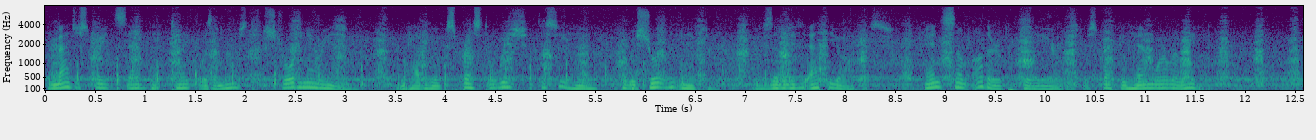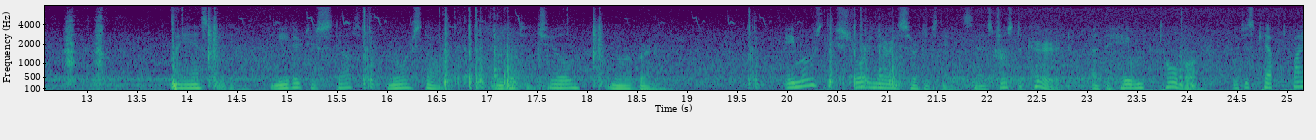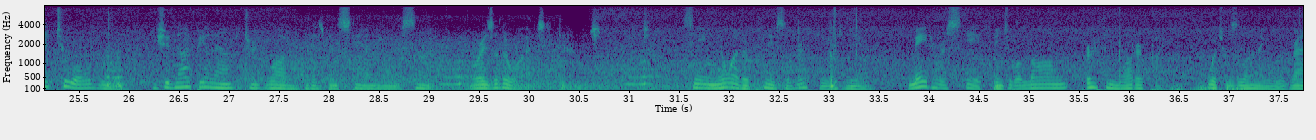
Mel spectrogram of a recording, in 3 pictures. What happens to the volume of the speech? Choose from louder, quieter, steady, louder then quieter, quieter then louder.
steady.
